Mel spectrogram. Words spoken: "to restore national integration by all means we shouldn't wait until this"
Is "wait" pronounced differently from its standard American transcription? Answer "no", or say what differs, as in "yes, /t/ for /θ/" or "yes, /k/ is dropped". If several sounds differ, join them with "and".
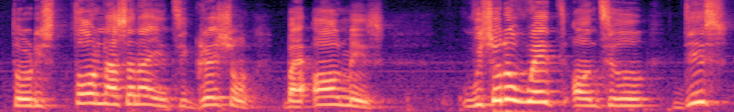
no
